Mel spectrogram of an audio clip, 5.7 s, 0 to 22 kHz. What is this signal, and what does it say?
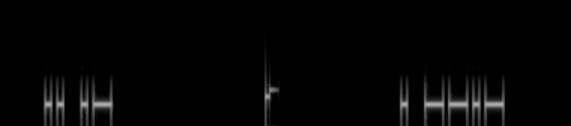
Morse code, heard as a keyed tone, about 20 wpm, 700 Hz. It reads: I A E Q
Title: Top Two Letter Combinations in Words 20wpm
